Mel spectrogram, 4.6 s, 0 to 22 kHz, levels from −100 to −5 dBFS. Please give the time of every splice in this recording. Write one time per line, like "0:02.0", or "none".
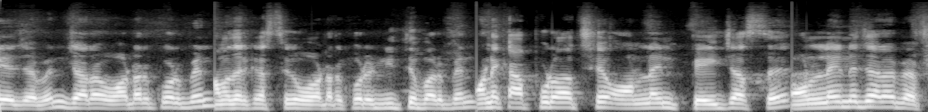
0:01.0
0:02.4
0:03.9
